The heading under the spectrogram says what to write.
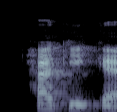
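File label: "hakikat", Malay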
